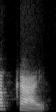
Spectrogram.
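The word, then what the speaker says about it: Archai: Então, tem um grupo aqui de pesquisa do Departamento de Filosofia que chama Arcai. Se escreve Achai, tá? Mas é Arcai.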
